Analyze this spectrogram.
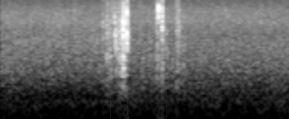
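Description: A paper map rustles as it unfolds.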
